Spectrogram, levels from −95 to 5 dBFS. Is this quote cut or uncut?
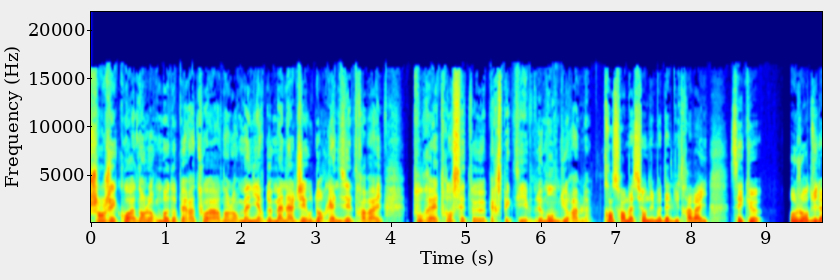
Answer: cut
